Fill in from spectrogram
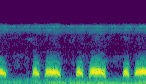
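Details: A spotted dove in forest answers a decoy bird in a territorial response, after the decoy spent a week being brought out. Loud, clear coos come in pairs, a short note then a longer one, repeating about every second.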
